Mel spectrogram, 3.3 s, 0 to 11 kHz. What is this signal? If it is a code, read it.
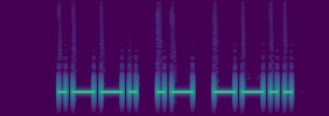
Morse code, heard as a keyed tone, about 17 wpm, 700 Hz. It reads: PAZ
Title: USA Call Sign Postfixes - 3 Letters 17wpm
